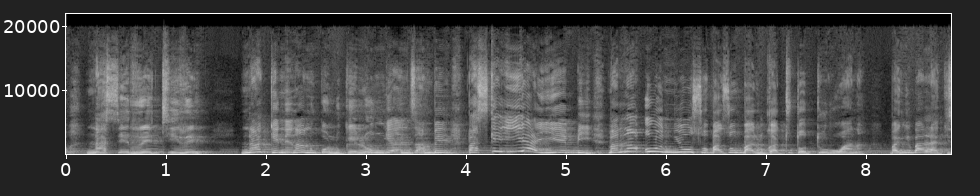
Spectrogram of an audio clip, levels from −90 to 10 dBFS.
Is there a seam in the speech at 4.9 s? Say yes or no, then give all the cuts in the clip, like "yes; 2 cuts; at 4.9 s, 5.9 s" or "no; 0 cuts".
no; 0 cuts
